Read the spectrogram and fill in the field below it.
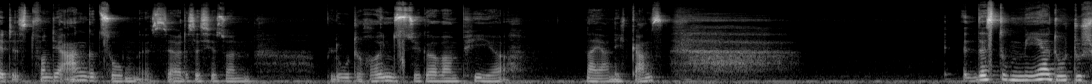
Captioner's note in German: seufzt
